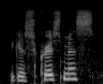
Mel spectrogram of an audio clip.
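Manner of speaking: normal talking voice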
